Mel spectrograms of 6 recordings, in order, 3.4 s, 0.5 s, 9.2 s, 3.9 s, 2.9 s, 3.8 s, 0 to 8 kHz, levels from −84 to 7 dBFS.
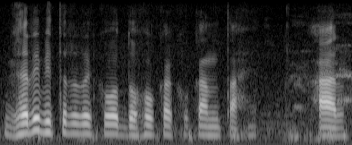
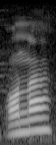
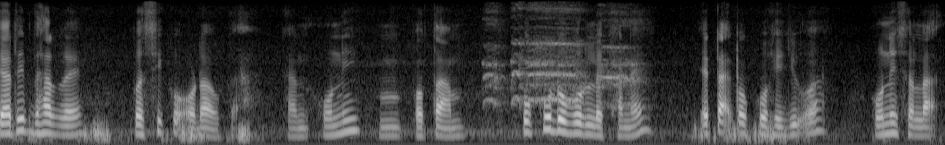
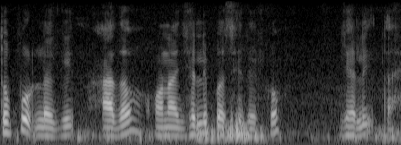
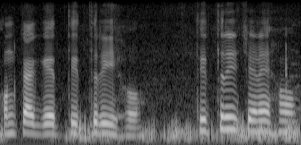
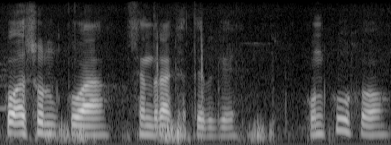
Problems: none marked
